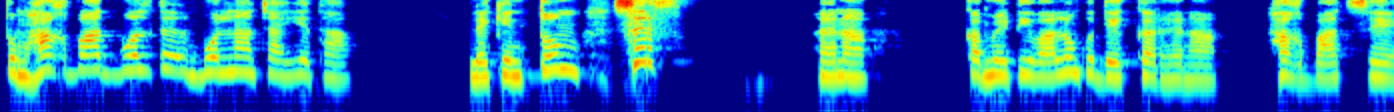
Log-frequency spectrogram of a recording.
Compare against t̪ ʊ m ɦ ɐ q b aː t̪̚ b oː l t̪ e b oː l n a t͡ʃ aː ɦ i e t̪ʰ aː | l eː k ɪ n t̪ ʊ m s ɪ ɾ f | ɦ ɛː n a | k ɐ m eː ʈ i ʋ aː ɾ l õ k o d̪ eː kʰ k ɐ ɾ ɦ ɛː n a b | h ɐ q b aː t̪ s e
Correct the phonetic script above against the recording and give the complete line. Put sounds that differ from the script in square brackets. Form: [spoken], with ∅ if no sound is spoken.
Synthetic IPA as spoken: t̪ ʊ m ɦ ɐ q b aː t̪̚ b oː l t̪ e b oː l n a t͡ʃ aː ɦ i e t̪ʰ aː | l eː k ɪ n t̪ ʊ m s ɪ ɾ f | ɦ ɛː n a | k ɐ m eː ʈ i ʋ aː [∅] l õ k o d̪ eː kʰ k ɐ ɾ ɦ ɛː n a [∅] | h ɐ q b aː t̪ s e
